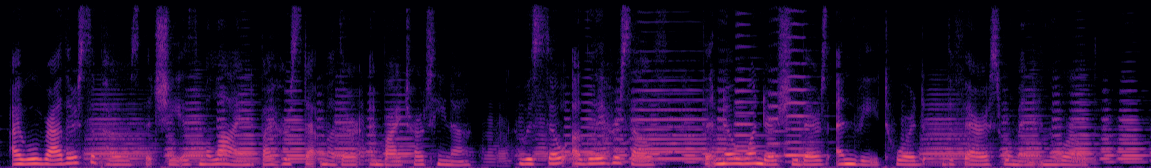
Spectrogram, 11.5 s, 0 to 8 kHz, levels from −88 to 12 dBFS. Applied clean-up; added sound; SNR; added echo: none; Brass instrument; 7 dB; none.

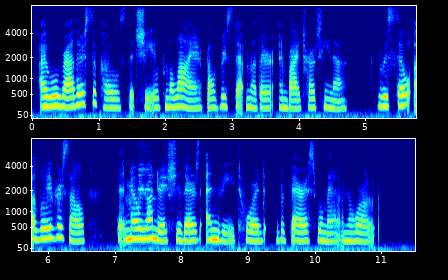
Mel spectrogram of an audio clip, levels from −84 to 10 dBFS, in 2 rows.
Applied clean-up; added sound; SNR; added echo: neural diffusion model UNIVERSE++.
